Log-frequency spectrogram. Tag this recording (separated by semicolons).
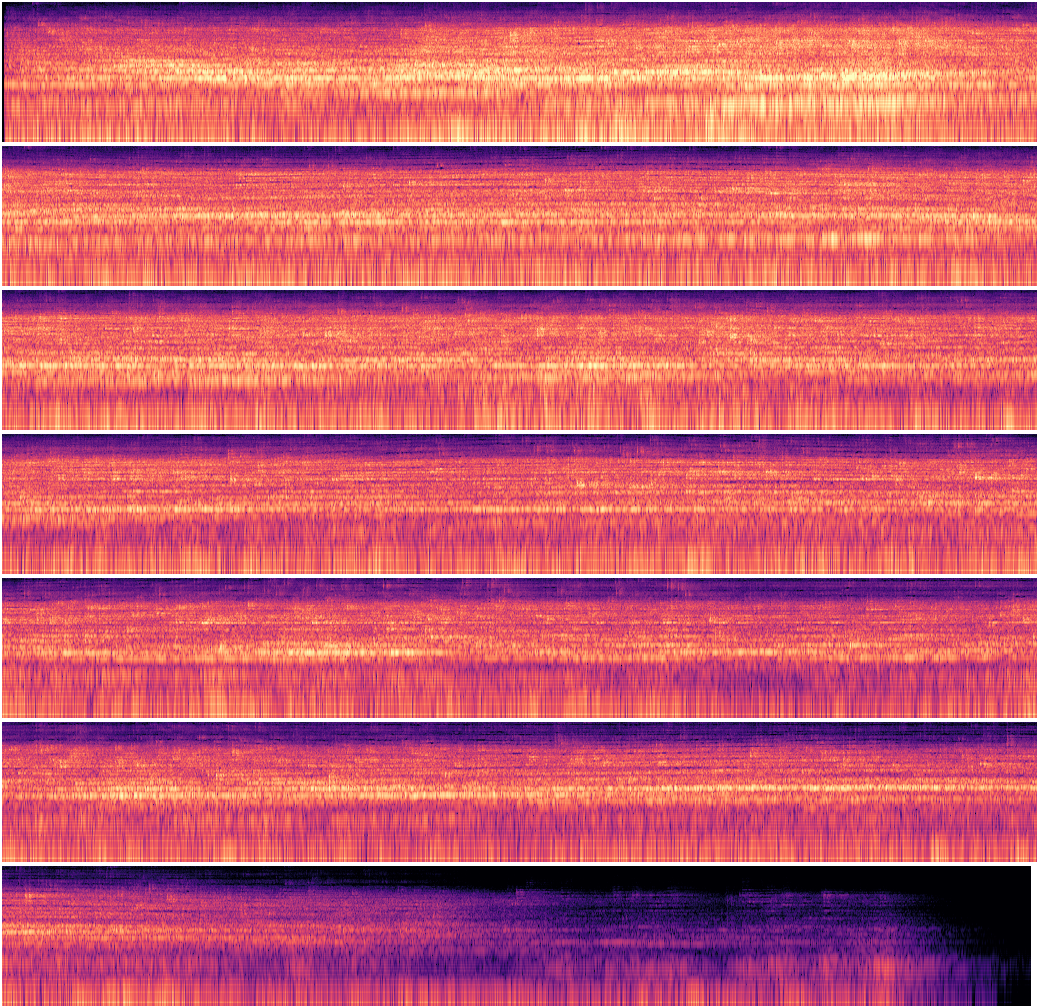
drain; submerged; water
